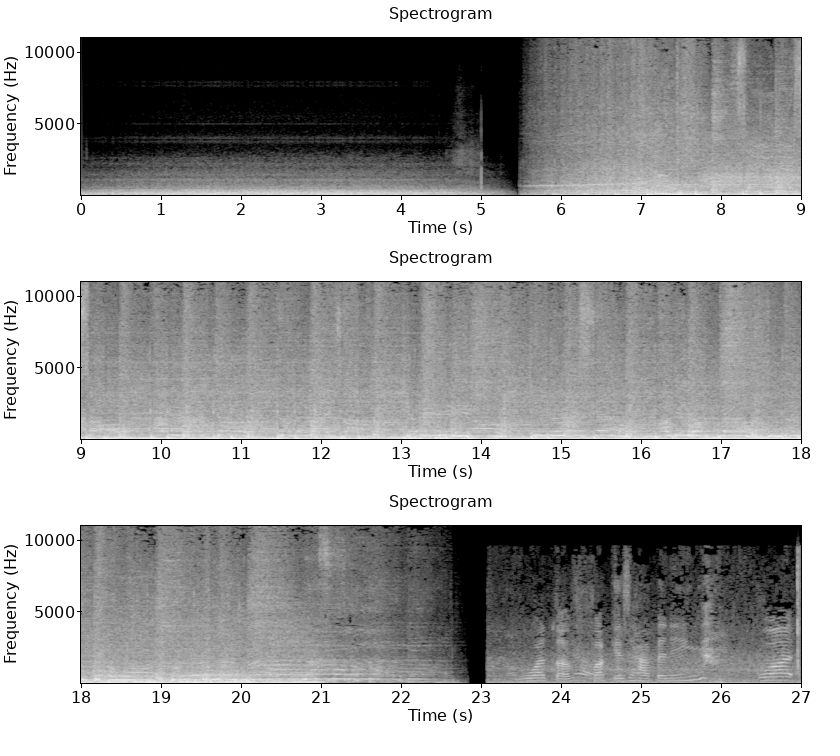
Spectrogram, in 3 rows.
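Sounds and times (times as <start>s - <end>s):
loud rock music: 5.5s - 22.6s.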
